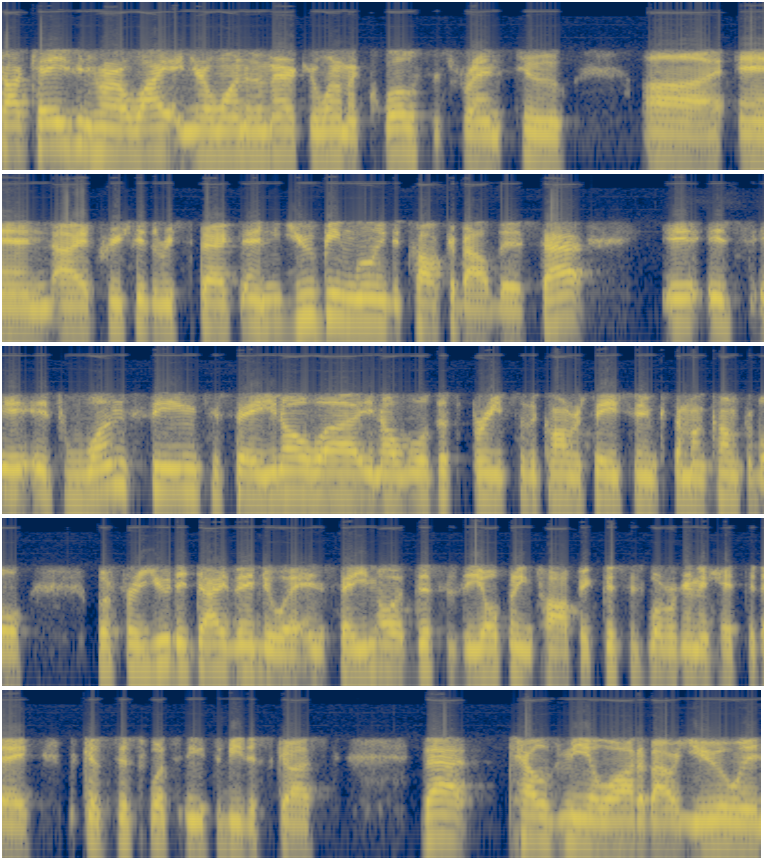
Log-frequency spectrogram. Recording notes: Joins in over the phone.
